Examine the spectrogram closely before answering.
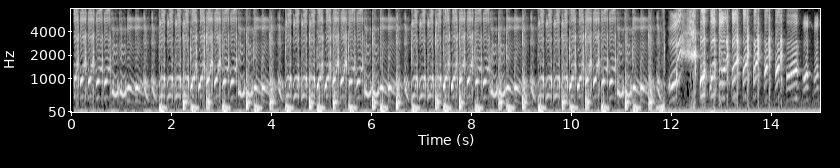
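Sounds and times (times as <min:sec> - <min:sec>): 
child laughing: 0:00.0 - 0:14.9.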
